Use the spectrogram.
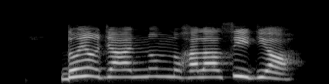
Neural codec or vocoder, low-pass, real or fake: codec, 16 kHz, 0.9 kbps, LongCat-Audio-Codec; 7.2 kHz; fake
